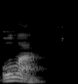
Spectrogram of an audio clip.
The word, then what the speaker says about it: hola: É, por exemplo, olá. Na verdade, o olá se escreve H-O-L-A. Só que o H não se pronuncia, né?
